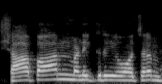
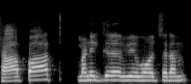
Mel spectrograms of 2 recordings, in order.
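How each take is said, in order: First: The first word ends in an n sound. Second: The first word ends in a t sound. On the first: The words are joined by a sound change. "ಸಂಧಿ ಮಾಡಿಯೂ ಹೇಳ್ಬೋದು" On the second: The words are kept separate without joining. "ಮಾಡ್ದೇನೂ ಹೇಳ್ಬೋದು"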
